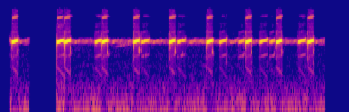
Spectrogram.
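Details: Frog giving rapid, high, chirping clicks in quick bursts, roughly two per second, with short pauses between bursts and otherwise quiet surroundings.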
